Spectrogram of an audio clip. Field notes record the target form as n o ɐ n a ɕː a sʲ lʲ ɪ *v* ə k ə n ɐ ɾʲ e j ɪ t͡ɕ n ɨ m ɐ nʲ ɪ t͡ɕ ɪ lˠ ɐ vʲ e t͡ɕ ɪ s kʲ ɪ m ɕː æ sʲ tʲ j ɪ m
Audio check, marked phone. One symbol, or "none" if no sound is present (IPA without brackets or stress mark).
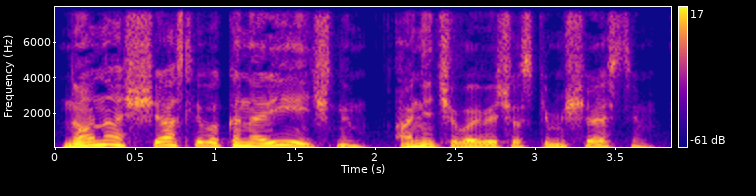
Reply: v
